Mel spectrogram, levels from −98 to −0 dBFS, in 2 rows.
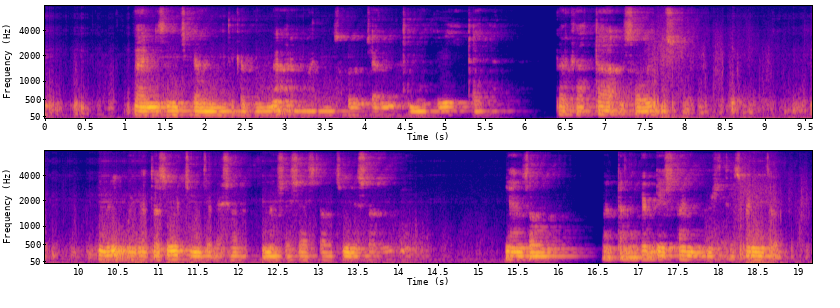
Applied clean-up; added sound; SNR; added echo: neural separator model SepFormer DNS4.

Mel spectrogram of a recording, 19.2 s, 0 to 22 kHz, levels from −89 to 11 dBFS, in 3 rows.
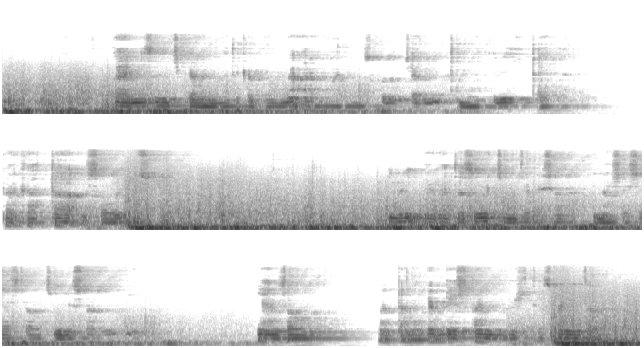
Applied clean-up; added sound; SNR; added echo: none; Thunder; -5 dB; reverberation time 1.0 s.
